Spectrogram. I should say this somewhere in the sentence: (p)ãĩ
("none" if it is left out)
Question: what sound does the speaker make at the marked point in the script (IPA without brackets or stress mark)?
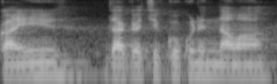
k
